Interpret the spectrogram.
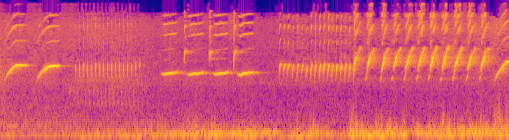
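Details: Canary singing as a lure for young birds learning to sing: rising whistles, a buzzy rattle, clipped double notes, then rapid repeated upward-sweeping trills over low background rumble.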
